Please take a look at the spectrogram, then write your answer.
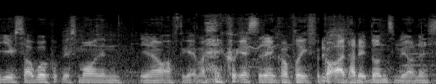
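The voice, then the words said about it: Lilting Yorkshire accent. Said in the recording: “lovely accent, the Yorkshire lilt of”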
